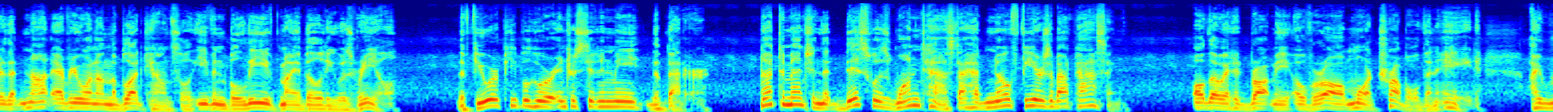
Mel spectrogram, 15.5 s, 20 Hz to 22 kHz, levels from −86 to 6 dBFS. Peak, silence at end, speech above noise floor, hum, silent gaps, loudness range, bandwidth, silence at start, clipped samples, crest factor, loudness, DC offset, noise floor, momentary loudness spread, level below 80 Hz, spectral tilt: -2 dBFS; 0 s; 30 dB; none; none; 1 LU; 20 kHz; 0 s; under 0.1%; 16 dB; -16 LUFS; under 0.1%; -46 dBFS; 9 LU; -46 dBFS; -5 dB/octave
